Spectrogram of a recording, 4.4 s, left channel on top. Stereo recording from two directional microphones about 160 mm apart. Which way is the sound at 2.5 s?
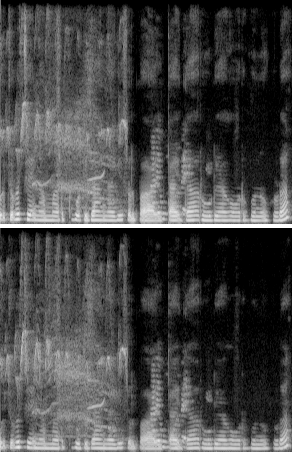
40° left (ahead or behind).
